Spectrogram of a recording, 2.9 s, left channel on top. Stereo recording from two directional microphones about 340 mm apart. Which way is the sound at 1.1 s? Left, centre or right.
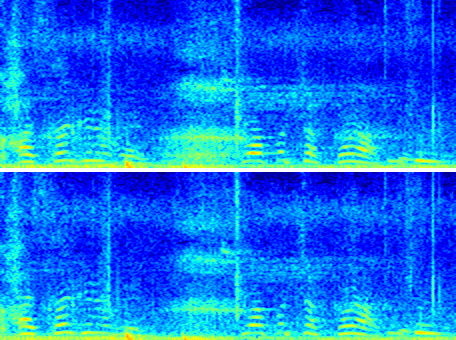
Centre.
